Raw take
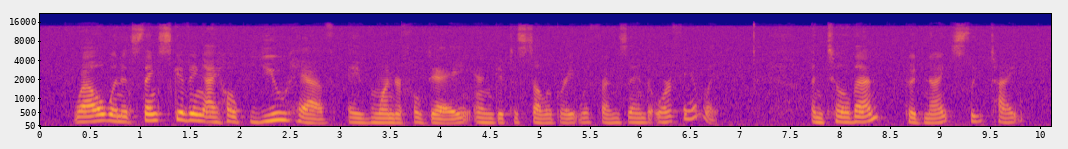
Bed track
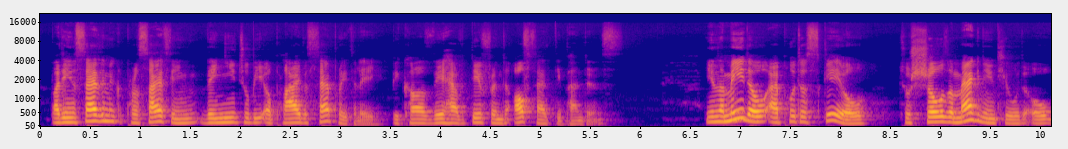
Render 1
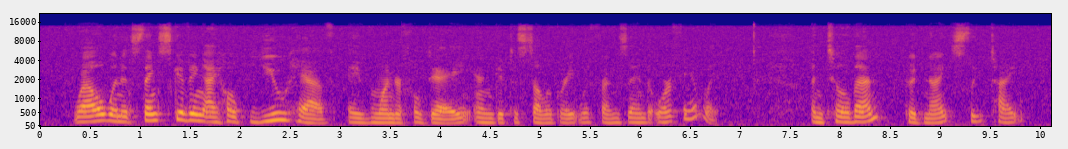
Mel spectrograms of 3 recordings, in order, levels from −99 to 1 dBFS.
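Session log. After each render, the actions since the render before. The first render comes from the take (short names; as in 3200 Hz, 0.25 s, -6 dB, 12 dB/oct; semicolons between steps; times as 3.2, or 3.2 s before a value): denoiser 6 dB, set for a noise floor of -44 dBFS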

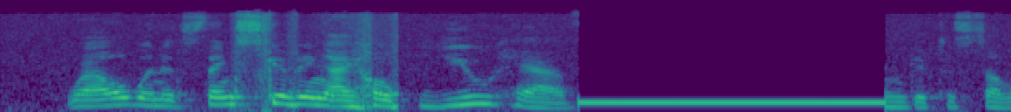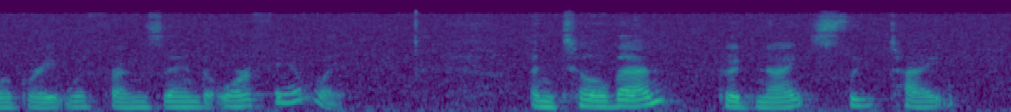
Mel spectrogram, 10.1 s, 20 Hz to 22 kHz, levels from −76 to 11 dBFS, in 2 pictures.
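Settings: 1.15–1.99 fast leveller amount 70%; 2.89–4.43 bleep 289 Hz -20 dBFS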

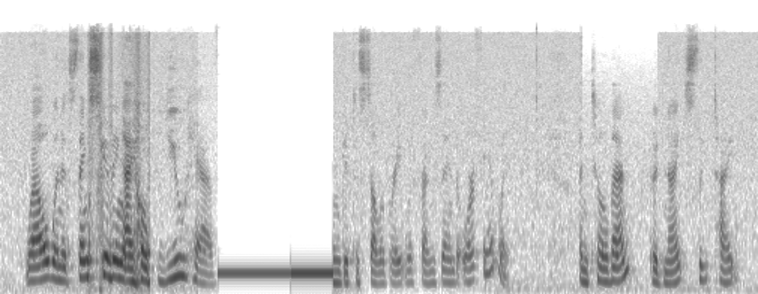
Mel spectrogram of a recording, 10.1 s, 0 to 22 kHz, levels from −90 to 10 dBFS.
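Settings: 2.62–3.87 resonator 590 Hz, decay 0.19 s, harmonics odd; 4.8–6.46 low shelf 270 Hz -11 dB; 7.75–8.76 air absorption 120 m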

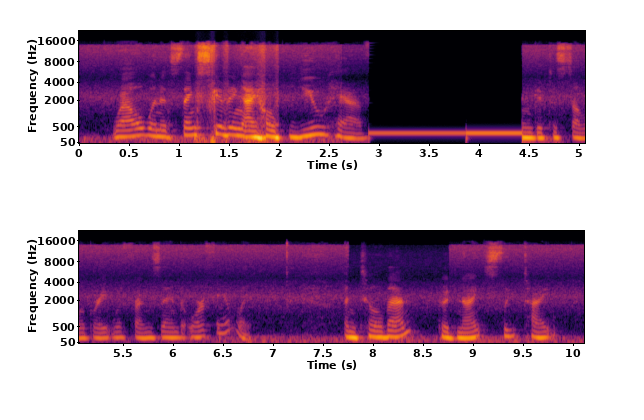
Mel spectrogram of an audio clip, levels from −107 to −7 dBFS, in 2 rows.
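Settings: EQ curve 100 Hz 0 dB, 150 Hz +4 dB, 250 Hz -16 dB, 490 Hz -24 dB, 1000 Hz -22 dB, 2300 Hz -1 dB, 4700 Hz -24 dB, 12000 Hz +1 dB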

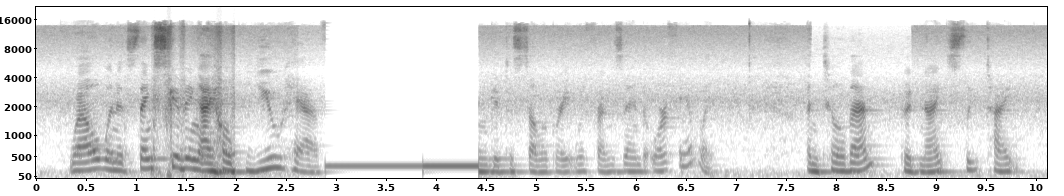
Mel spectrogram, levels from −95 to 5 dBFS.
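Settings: tone controls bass -14 dB, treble +5 dB; de-hum 152.6 Hz, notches 29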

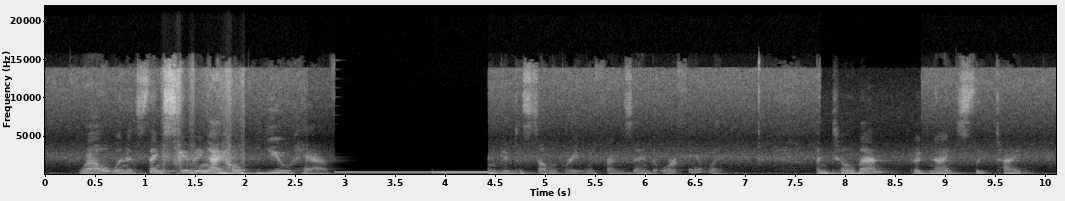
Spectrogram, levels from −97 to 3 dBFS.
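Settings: gain +6 dB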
